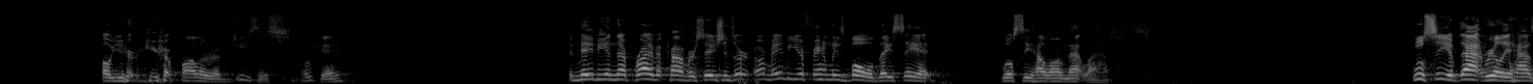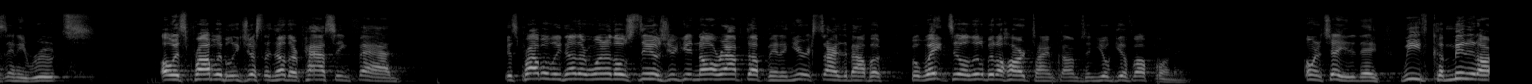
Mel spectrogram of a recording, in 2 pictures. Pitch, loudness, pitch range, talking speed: 205 Hz, -36 LUFS, 170-235 Hz, 170 wpm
